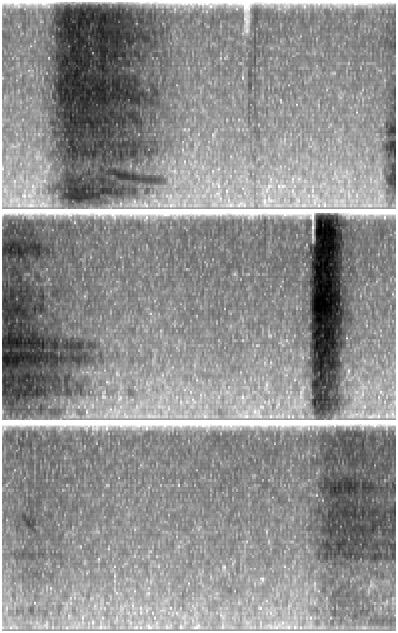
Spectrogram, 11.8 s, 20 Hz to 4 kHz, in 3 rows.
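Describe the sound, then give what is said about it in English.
Slow breathing during a church service: a few soft, drawn-out breaths are spaced several seconds apart, faint against near silence, with one shorter, sharper intake in the middle. “At this time, I invite you to join me in taking 3 slow breaths.”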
